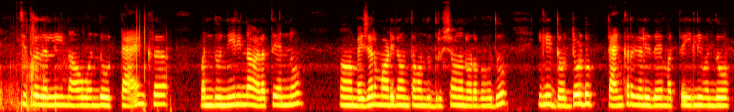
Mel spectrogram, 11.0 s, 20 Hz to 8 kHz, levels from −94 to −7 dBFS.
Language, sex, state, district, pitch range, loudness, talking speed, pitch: Kannada, female, Karnataka, Gulbarga, 205-230 Hz, -24 LUFS, 115 wpm, 215 Hz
